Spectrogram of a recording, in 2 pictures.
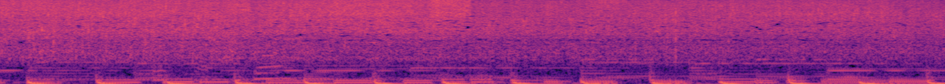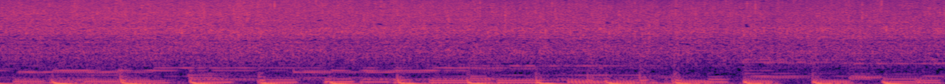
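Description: Sliced onions, tomatoes and garlic sizzling as they fry in oil in an enamelled pan, stirred with a plastic spoon. Background music with a steady low beat plays underneath.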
